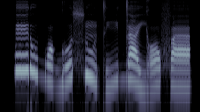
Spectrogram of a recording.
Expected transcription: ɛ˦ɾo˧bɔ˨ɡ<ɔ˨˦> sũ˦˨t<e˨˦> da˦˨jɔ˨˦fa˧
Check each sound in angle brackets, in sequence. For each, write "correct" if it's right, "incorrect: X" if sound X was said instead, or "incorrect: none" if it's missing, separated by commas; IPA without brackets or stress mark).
incorrect: o˨˦, incorrect: i˨˦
